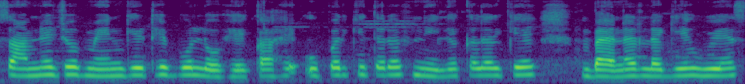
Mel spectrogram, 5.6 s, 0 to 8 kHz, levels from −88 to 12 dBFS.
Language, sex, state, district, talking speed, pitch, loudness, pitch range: Hindi, female, Punjab, Fazilka, 225 wpm, 215 Hz, -17 LUFS, 200-230 Hz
